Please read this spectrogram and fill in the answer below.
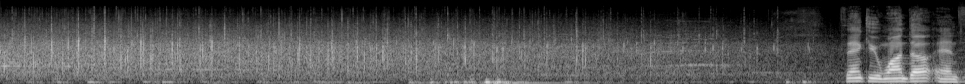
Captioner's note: cheers and Applause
